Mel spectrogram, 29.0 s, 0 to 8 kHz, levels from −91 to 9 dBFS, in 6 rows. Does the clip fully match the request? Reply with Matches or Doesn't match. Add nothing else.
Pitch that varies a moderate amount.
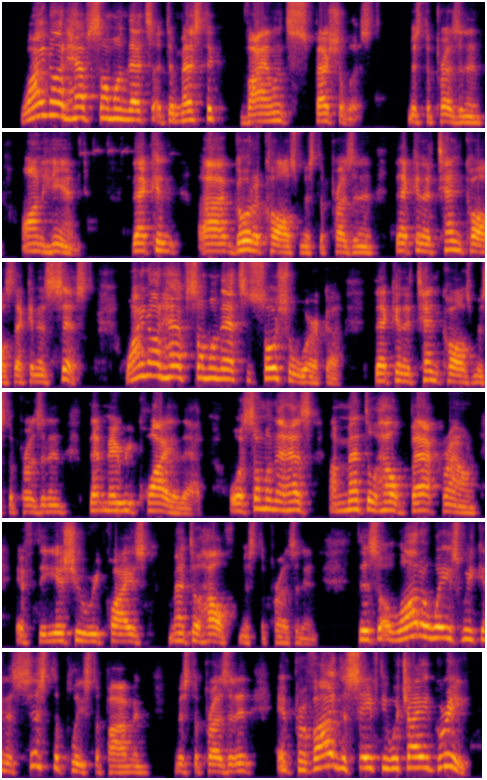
Doesn't match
